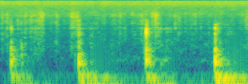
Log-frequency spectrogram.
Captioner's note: footsteps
